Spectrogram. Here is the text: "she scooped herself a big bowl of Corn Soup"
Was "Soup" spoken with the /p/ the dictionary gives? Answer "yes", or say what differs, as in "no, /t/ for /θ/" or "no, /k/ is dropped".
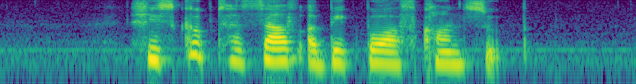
yes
